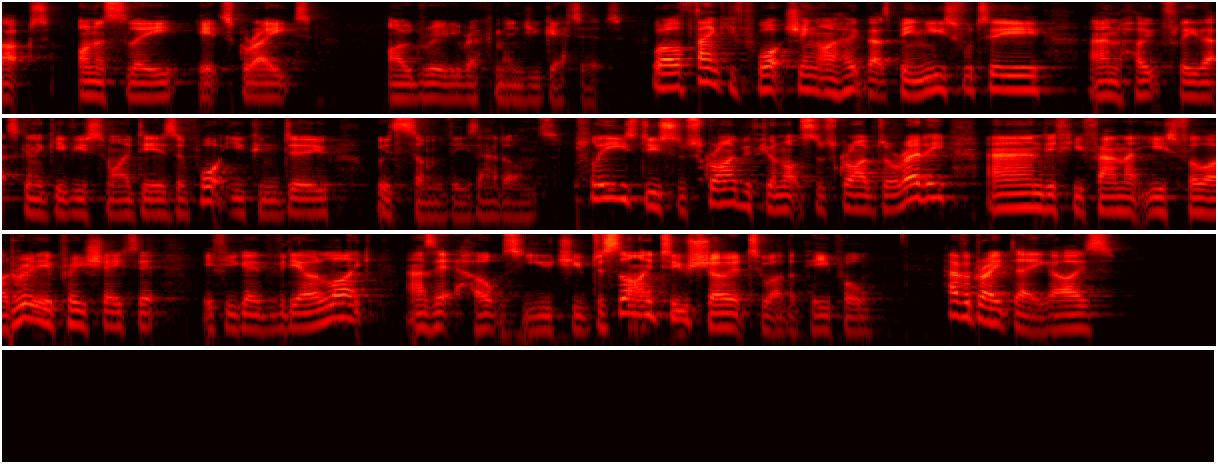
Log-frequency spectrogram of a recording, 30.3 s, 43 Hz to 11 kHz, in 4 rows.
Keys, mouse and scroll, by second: 4.0 middle click, 5.2-6.5 scroll up 2, 6.5 middle click, 6.5-6.8 scroll up 1, 8.6 click, 9.3 click.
